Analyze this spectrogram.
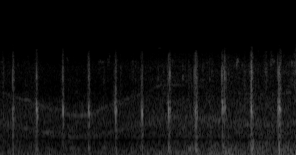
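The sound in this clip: Clip-clop of hooves from a horse-drawn mail coach passing, a steady, evenly spaced trot of many faint hoofbeats running through the whole clip over a soft rumbling background.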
